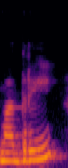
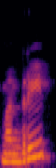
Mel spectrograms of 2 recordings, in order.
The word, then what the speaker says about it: Madrid: букви і Напа дуже Дуже часто я чую як іспанці кажуть мадрі але в деяких регіонах все ж таки вимовляють останні букви кажуть мадрі То це в залежності від регіону можна так можна так і так і так Правильно а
